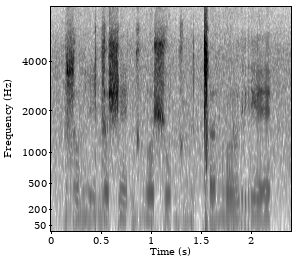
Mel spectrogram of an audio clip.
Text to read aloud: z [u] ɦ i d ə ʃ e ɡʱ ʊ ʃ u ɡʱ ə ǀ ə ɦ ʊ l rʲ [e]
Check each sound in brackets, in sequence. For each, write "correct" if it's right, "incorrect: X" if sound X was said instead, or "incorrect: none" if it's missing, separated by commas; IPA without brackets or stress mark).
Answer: incorrect: ʊ, correct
